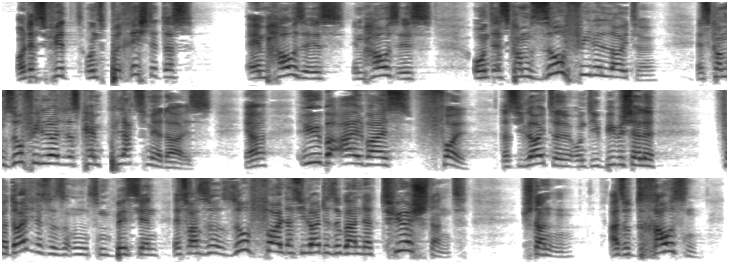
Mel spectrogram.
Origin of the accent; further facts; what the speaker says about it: Italy; moved away; als Italiener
